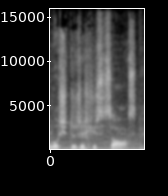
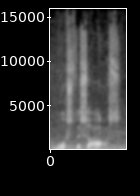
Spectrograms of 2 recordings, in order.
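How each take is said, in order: First: The name is said with many syllables. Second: The name is said with few syllables. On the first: "We don't say Worcestershire sauce because there's a million syllables in it" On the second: "We just say Worcester sauce. Simple"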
